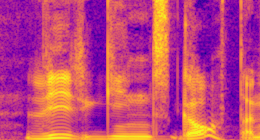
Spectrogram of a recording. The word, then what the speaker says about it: Virginsgatan: Virgingatan i Göteborg. Bor han där? – Virgingatan? – Ja. Virginsgatan. Det kan inte uttalas på annat sätt än Virginsgatan.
